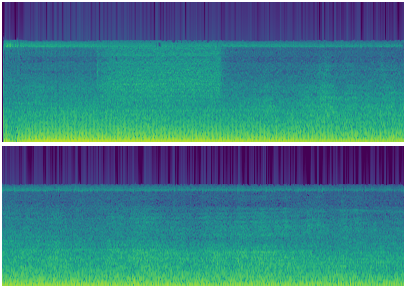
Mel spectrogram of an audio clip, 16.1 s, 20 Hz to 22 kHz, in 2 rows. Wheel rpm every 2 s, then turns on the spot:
0, 0, 0, 0, 0, 0, 0, 0.
none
